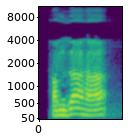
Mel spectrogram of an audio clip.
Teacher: حلق کے نیچے والے حصے سے ادا ہوتے ہیں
